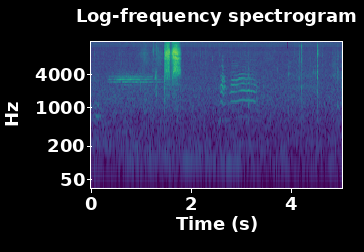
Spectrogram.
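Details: Big white cat and black cat showing love for food on a cold day: a thin, steady high-pitched meow, a sharp brief noise burst, then a second wavering, slightly rising meow, over low background hum.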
